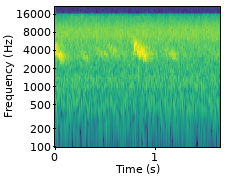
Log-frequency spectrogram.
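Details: Swarm of honey bees cared for by a hobby beekeeper, Romania, 18 May 2018; continuous droning hum with a short louder whine partway through.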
